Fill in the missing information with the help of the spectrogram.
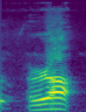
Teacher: நாவின் நுனி மேல் அன்னத்தின் நடுப்பகுதியை வருவதால் ழ என்ற எழுத்து பிறக்கிறது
